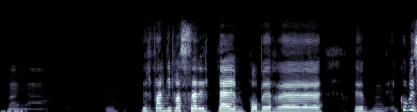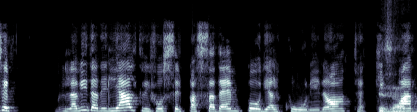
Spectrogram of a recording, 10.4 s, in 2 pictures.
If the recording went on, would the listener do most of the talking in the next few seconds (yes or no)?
no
